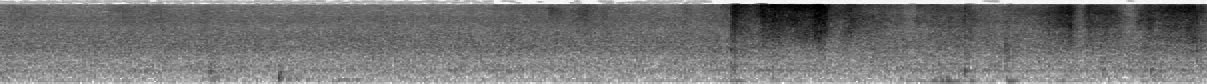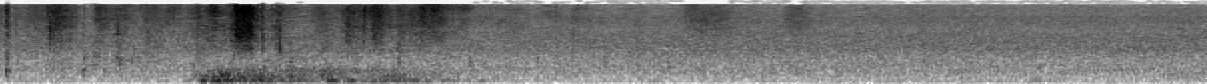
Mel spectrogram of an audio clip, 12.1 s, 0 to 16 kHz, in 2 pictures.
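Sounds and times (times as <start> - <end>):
scratchy rustling and rubbing: 2.8 - 10.2.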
